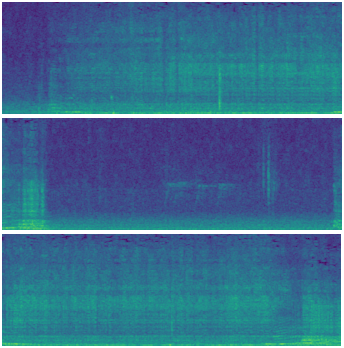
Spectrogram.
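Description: A hydrogen fuel pump, started by pushing buttons on the machine, fills a van's tank through a nozzle snapped into the vehicle with a loud, steady hissing rush that cuts out briefly, leaving a quieter low hum, then surges back just as strongly.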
